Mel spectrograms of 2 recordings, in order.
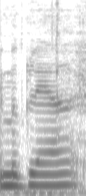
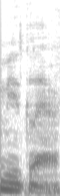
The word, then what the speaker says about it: Mugler: his exhibit in Canada the French woman pronounced it so no D so how do you say it Thierry Mugler okay I know isn't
